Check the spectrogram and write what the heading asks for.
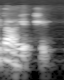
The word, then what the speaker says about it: podiatry: And she said, well, number one, you pronounce it podiatry.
